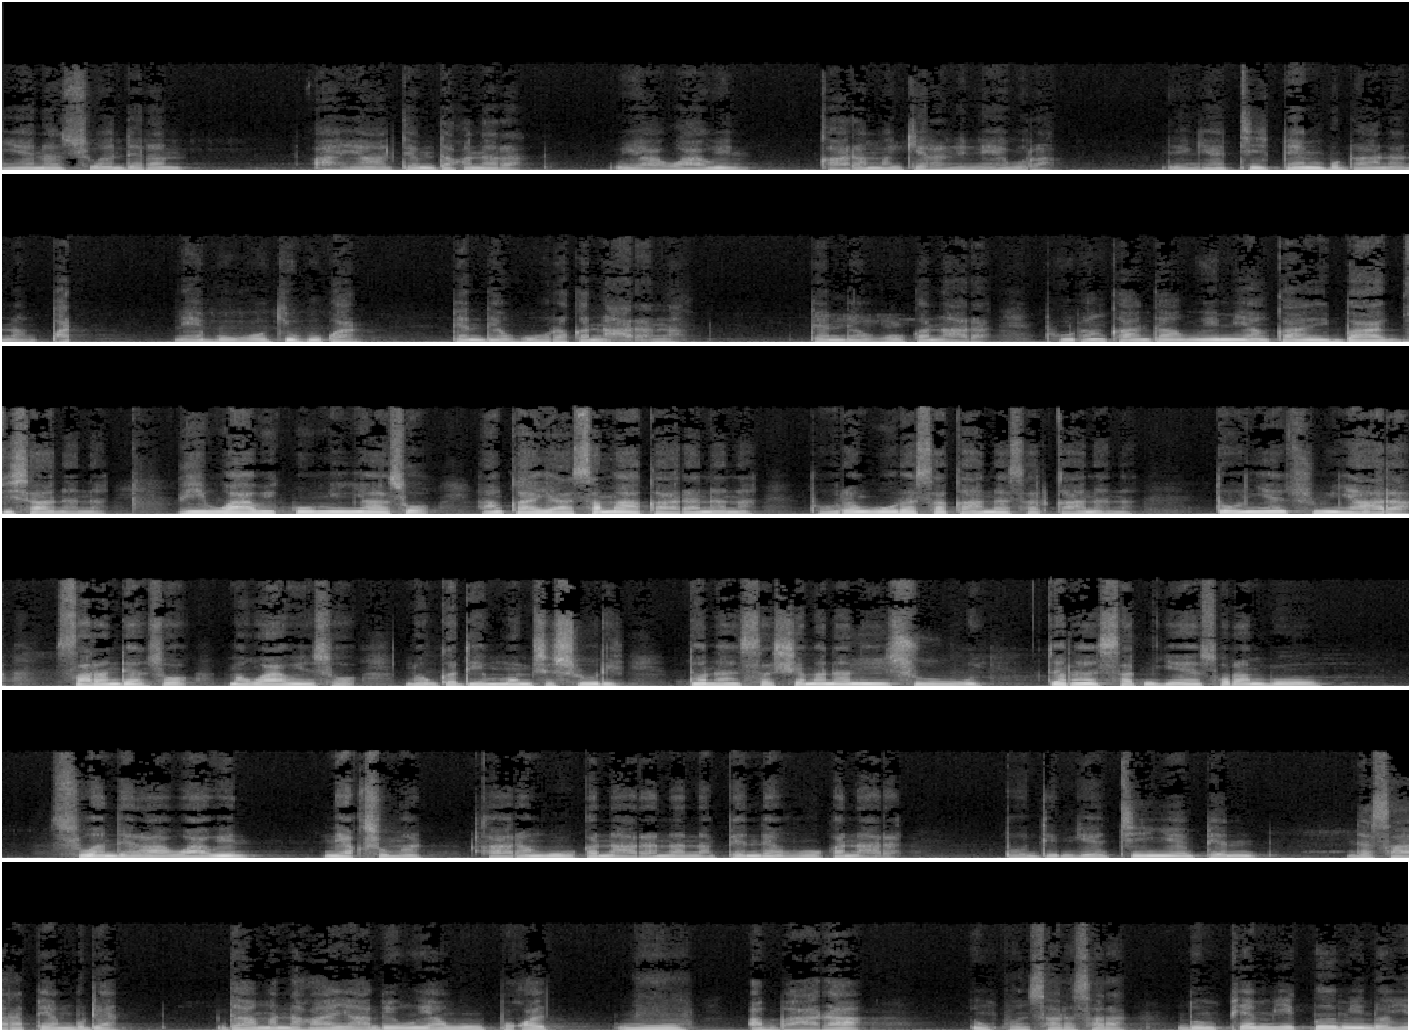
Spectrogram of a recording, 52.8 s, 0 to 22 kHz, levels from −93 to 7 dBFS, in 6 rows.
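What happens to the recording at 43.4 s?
Nothing goes wrong at 43.4 s; the speech carries straight through that moment with no dropout, click, distortion or other audible fault.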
